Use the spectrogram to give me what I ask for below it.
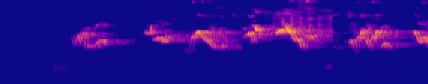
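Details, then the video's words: Yellow grosbeak song made of several bursts of rich, hurried warbling whistles separated by short pauses, some notes sliding up and down, with a clean quiet background. "Picogrueso Amarillo Canto! Sonido! Cantando! Reclamo! - Yellow Grosbeak Song-Pheucticus Chrysopeplus"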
